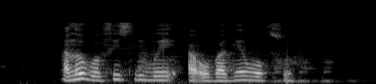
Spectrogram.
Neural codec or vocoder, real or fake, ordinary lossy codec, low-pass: none; real; AAC, 32 kbps; 7.2 kHz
